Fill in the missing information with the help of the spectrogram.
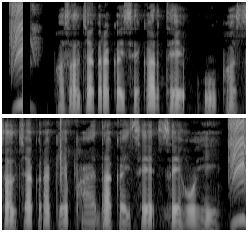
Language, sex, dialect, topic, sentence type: Chhattisgarhi, male, Western/Budati/Khatahi, agriculture, question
